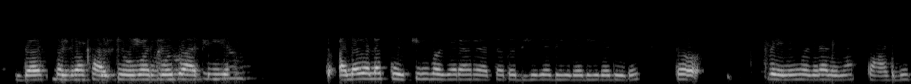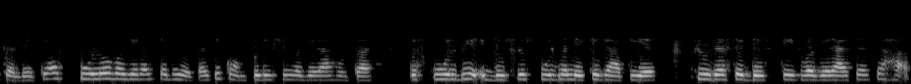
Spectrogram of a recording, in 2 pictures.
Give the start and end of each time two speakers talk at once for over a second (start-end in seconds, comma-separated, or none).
0.6-2.4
